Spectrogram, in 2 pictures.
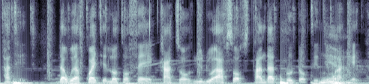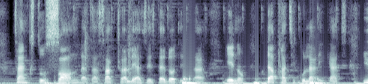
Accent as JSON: {"language": "English", "country": "Nigeria", "said": "maybe that's why I love being a Nigerian."}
